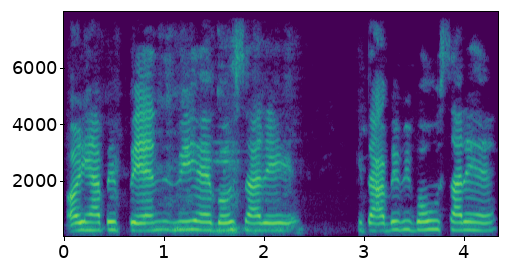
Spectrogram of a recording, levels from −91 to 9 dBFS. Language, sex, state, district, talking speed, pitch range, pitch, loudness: Hindi, female, Bihar, Kishanganj, 165 wpm, 265-290 Hz, 275 Hz, -15 LUFS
